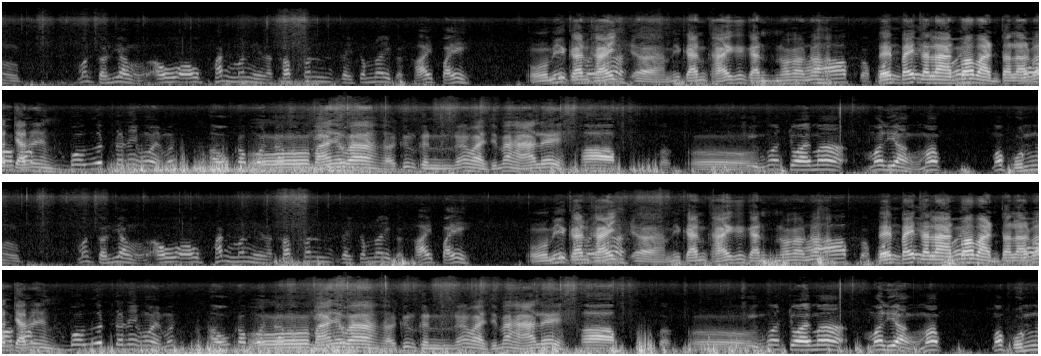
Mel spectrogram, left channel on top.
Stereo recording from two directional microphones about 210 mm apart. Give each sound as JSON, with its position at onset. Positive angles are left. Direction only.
{"t": 0.9, "sound": "speech", "side_deg": -25}
{"t": 5.3, "sound": "a man's voice", "side_deg": -5}
{"t": 11.1, "sound": "speech", "side_deg": -20}
{"t": 16.1, "sound": "speech", "side_deg": -55}
{"t": 17.2, "sound": "a sound", "side_deg": 0}
{"t": 18.0, "sound": "speech", "side_deg": -55}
